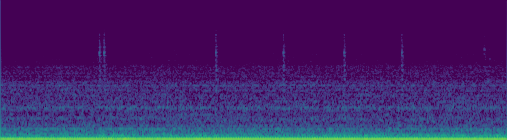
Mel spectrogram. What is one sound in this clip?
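A car engine hums low and steady, with road rumble heard from inside the car.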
